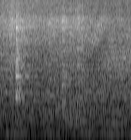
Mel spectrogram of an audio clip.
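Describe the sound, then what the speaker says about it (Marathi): Tomatoes roast in a pan until browned, giving a soft, steady sizzle with a brief clatter of stirring near the start. The sound is moderate, close and free of talk. "टोमॅटो चांगला भाजून घ्यायचा, ब्राऊन कलर रेड कलर येईपर्यंत चांगला भाजून घ्यायचा"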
